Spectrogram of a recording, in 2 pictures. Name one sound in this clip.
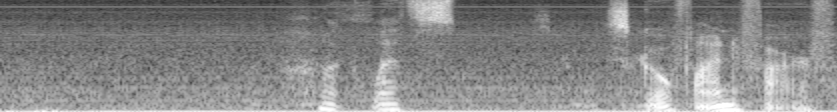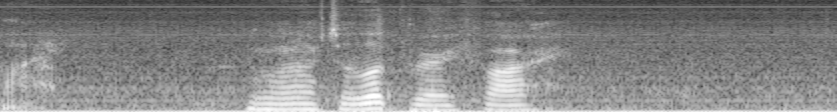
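A woman speaks calmly and quietly.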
